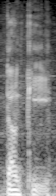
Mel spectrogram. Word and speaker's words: Dunkey: you was video game Dunkey it's like donkey but spelled with a u instead of an O So before we do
